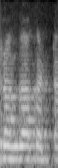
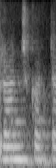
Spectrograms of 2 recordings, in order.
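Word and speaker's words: Runge-Kutta: It's ranch कट्टा method, do not call it ranga katta method, kutta, okay, it's ranch katta method.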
